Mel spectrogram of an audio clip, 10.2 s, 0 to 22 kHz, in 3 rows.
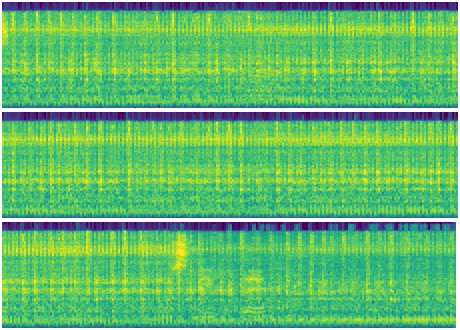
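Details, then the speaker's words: Suzuki GP100 two-stroke on a test rig, second test after float adjustment, run until fully hot; steady idle with hollow fast rattling knock on every beat; piston slap as clearances grew, rebore and new piston planned. "I've actually been able to run it long enough for everything to get hot and all the tolerances to be walkin em or to the maximum they'll get"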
